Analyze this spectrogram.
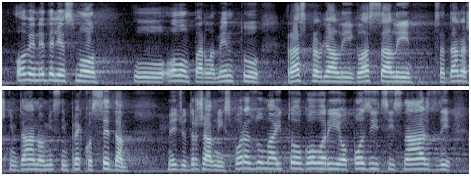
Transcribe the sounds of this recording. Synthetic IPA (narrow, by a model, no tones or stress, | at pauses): o̞ʋe̞ne̞d̪eʎe̞smo̞ | uo̞ʋo̞mpaɾlame̞nt̪u | ɾaspɾaʋʎaliːɡlˠasali | sad̪anaʃɲiːmd̪aːno̞mːisliːmpɾe̞ko̞se̞d̪amː | e̞d͡ʑud̪r̩ʒaːʋniːxspo̞ɾazuːmait̪o̞ːɡo̞ʋo̞ɾio̞po̞ziːt̪sijisnaːʒzi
